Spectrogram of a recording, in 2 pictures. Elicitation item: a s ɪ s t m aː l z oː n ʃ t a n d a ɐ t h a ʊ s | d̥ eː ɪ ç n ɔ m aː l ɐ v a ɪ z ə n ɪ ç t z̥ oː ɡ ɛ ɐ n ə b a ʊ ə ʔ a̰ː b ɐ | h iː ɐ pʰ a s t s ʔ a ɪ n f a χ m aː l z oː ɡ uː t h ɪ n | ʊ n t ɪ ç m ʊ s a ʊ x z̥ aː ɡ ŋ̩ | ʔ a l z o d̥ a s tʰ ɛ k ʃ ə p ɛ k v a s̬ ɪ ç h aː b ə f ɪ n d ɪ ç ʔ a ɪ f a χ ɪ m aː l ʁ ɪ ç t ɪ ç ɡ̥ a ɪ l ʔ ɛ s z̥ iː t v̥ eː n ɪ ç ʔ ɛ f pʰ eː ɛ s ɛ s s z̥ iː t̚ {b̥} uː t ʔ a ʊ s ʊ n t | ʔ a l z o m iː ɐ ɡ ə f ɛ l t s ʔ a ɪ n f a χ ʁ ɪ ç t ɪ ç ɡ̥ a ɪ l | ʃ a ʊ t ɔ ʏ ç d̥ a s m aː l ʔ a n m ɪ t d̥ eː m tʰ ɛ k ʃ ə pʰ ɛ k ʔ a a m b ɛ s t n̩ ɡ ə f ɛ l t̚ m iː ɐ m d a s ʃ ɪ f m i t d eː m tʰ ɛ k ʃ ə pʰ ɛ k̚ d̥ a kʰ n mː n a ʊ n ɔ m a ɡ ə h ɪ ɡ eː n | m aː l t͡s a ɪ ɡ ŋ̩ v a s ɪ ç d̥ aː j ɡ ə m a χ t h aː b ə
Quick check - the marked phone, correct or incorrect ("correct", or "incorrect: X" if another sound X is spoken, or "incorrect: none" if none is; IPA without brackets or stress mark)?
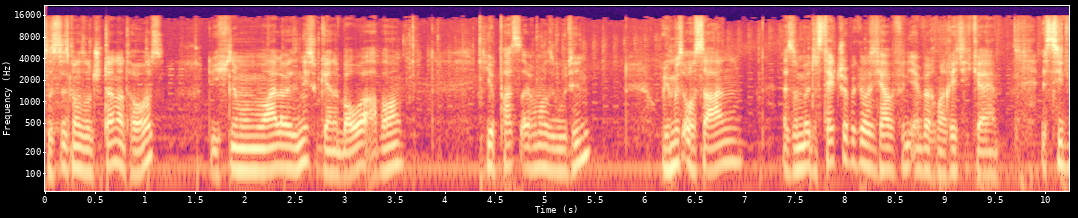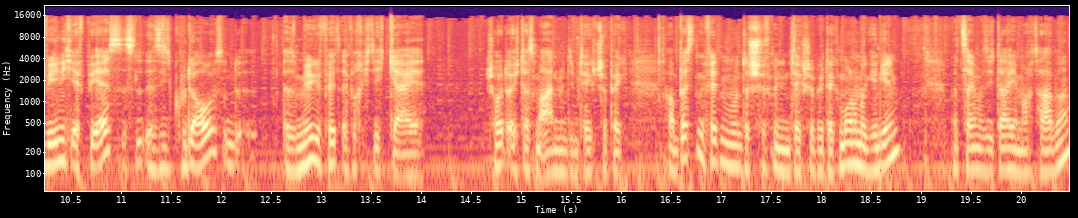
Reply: incorrect: ɡ̥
